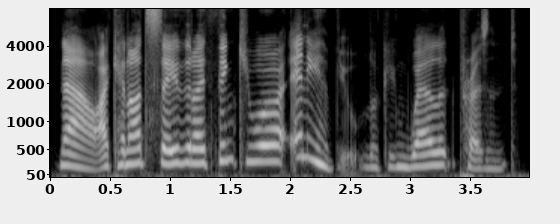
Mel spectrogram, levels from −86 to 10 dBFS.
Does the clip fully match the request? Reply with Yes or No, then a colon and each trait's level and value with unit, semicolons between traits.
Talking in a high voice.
Yes: high, 225 Hz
